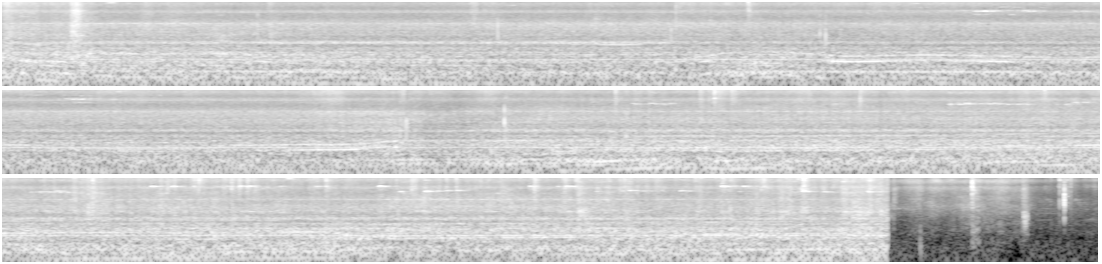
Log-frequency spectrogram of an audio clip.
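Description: Steady running noise of a moving road or rail vehicle heard from inside, with a constant hum and a fainter whine that rises and falls now and then.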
